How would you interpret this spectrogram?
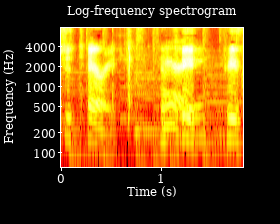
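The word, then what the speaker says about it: Pterri: Petery. How do you pronounce his name? No, it's just Terry.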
